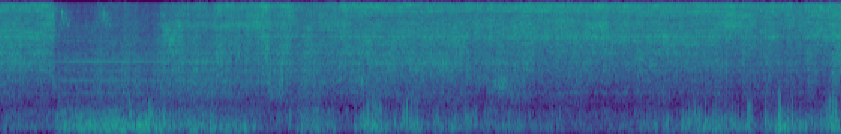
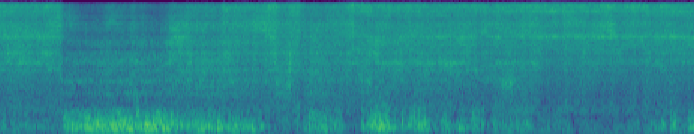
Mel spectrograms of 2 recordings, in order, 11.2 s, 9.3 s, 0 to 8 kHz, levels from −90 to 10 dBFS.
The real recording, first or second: first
